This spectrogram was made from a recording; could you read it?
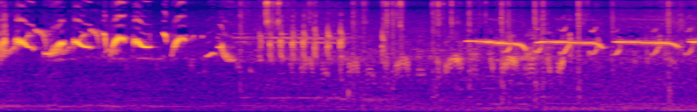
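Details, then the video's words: Tame Chinese hwamei in a cage in Vietnam, fanned tail, singing unbroken: looping rich whistles, then a burst of rapid clipped notes, settling into long level whistles repeated at steady intervals. "Đuôi xòe hót không bỏ mỏ, chất giọng cực hay"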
